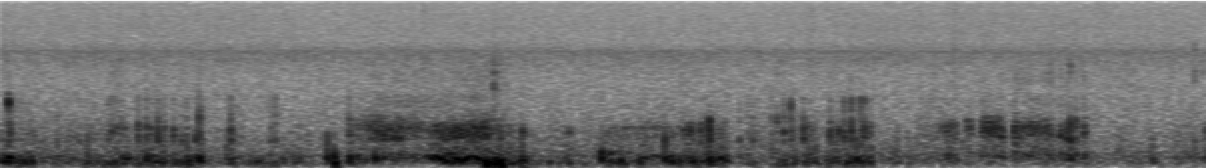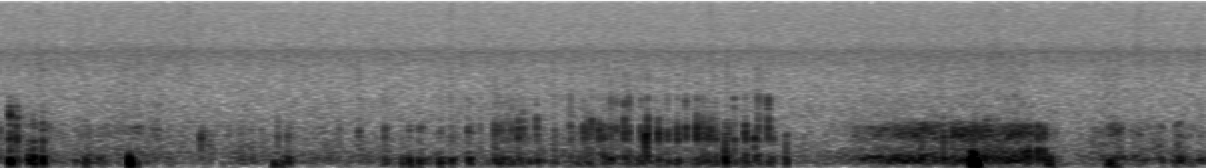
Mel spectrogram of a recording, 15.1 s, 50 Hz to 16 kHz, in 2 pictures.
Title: Tummy Noise Series (13)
